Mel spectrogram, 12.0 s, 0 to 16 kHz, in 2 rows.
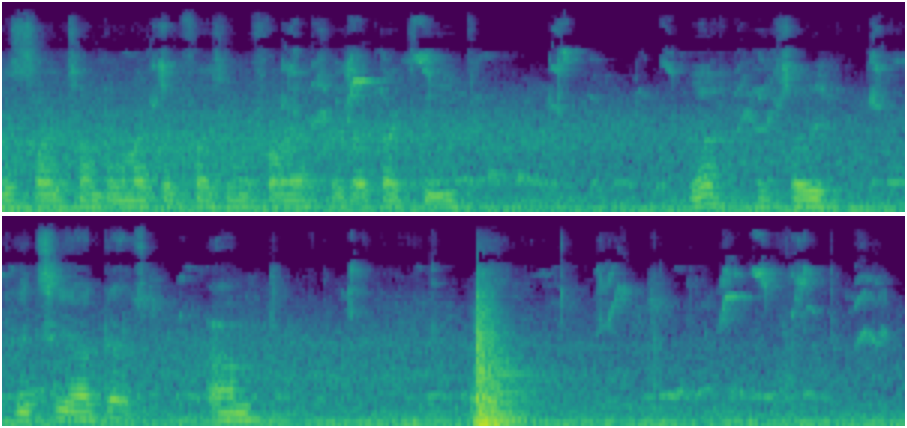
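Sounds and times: small birds chirping: 0.0s - 12.0s
steel lid banging shut: 9.2s - 9.6s.

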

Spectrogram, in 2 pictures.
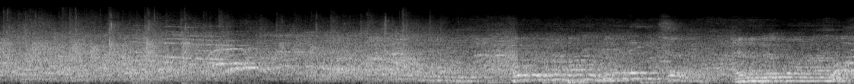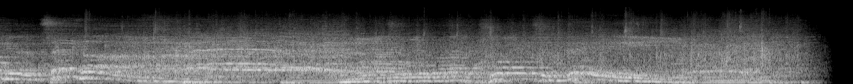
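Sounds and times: crowd cheering and shouting: 0.0s - 16.9s
music: 10.2s - 16.9s.

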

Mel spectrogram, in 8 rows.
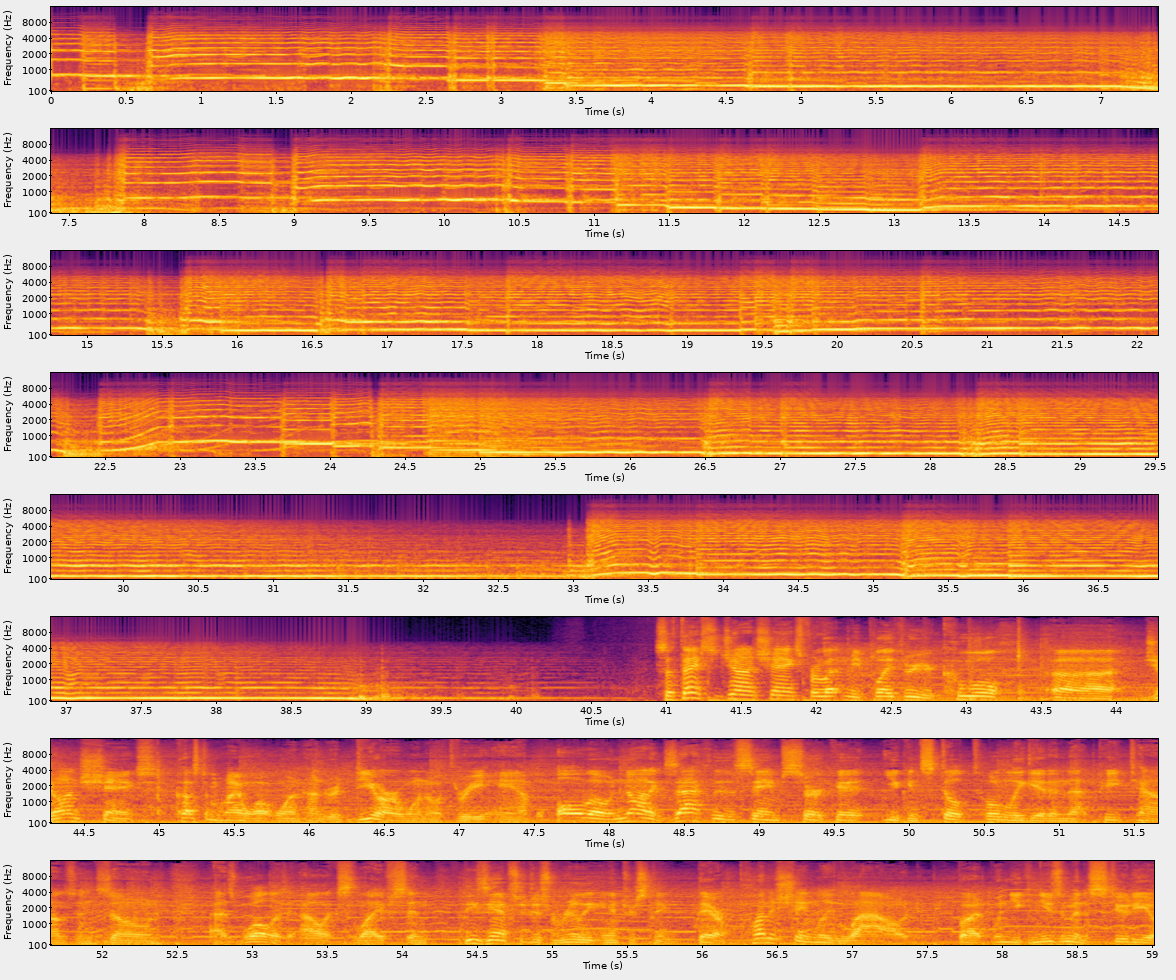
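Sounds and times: fuzzy electric guitar lead: 0.0s - 59.0s.

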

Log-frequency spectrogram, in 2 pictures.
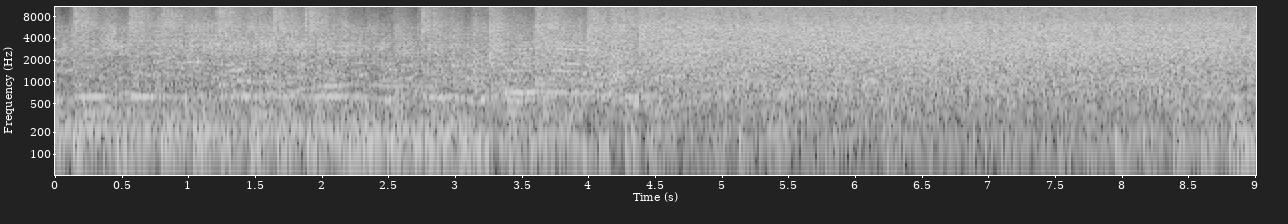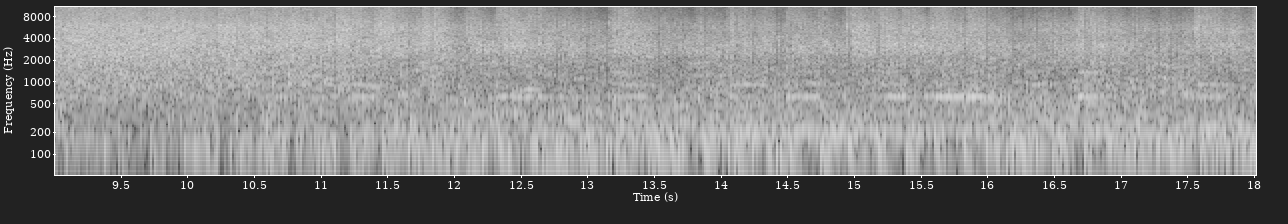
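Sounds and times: cymbal crashes: 0.0s - 18.0s
drum beat: 0.0s - 18.0s.

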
